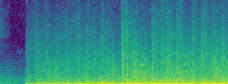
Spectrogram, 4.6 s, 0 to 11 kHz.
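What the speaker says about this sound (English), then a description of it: "I imagine they'll probably open with an artillery barrage somewhere." An artillery barrage opens abruptly in a WW1 Western Front strategy game, a steady, heavy roar of distant shellfire and explosions that swells slightly louder and continues unbroken.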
